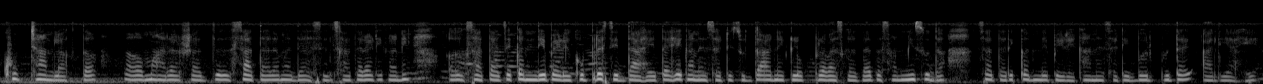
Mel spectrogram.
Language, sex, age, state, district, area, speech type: Marathi, female, 18-30, Maharashtra, Satara, urban, spontaneous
